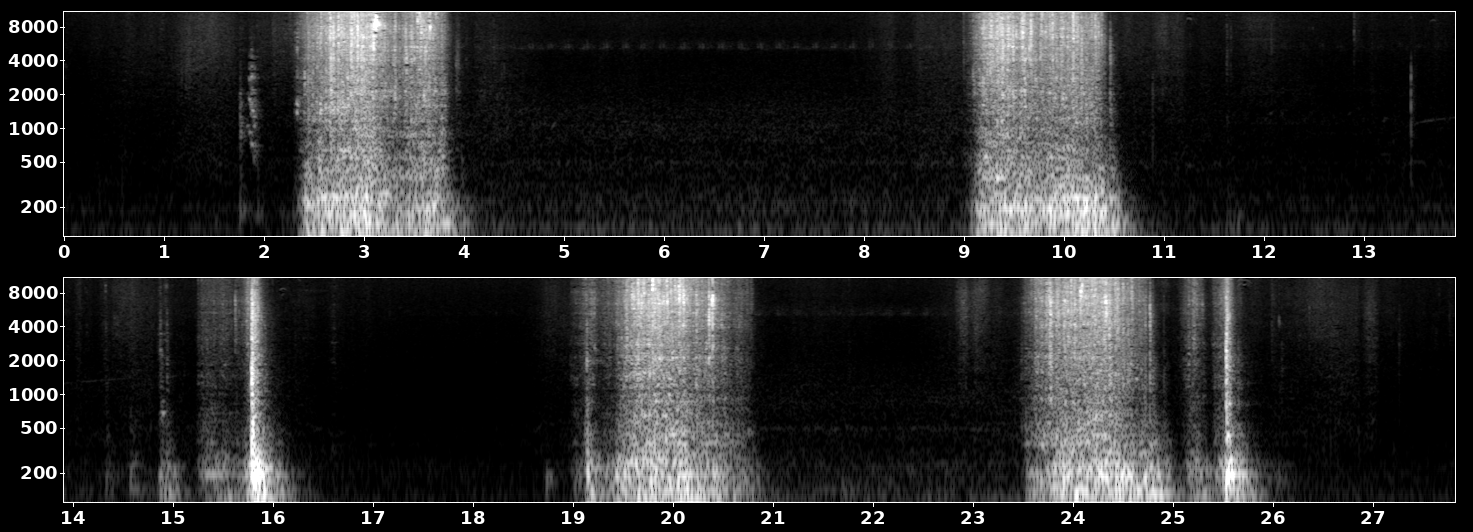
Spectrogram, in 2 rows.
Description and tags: Puerta corrediza T1
puerta corrediza del baño. sliding door of a bath
ba, bath, corrediza, door, o, puerta, sliding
